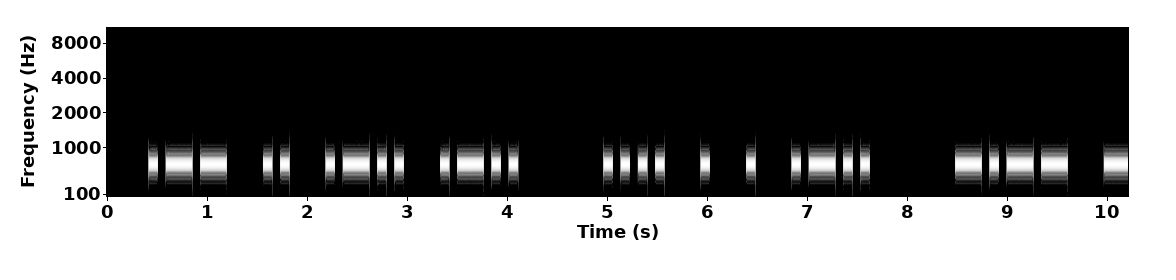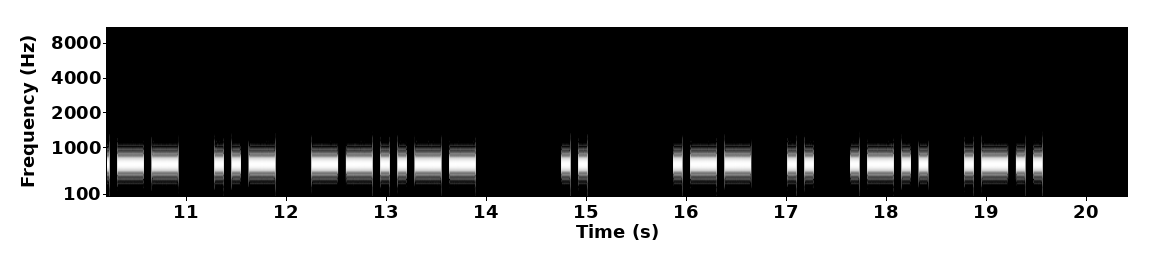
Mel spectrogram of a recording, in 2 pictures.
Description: Morse code, heard as a keyed tone, about 14 wpm, spaced as for 12 wpm, 680 Hz. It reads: WILL HEEL YOU, I WILL
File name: Morsekurs / Witze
